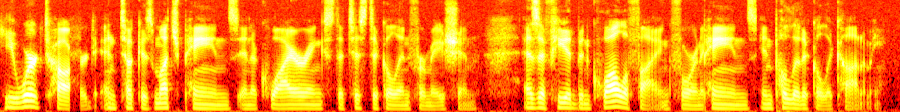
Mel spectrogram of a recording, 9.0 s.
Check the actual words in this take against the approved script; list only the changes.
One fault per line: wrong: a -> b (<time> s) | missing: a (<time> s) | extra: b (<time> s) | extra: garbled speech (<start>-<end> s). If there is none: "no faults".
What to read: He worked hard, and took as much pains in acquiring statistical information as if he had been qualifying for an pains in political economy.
no faults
